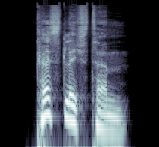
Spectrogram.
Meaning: strong dative masculine/neuter singular superlative degree of köstlich
- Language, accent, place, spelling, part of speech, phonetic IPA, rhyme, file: German, Germany, Berlin, köstlichstem, adjective, [ˈkœstlɪçstəm], -œstlɪçstəm, De-köstlichstem.ogg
